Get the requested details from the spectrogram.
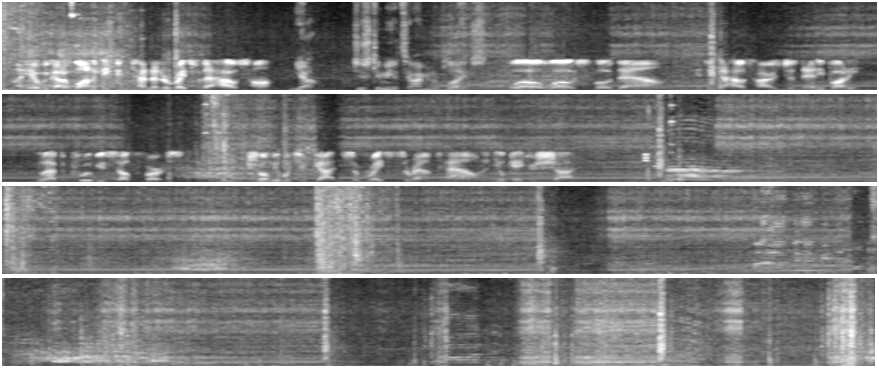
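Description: A sports car engine revs and roars as the car accelerates and shifts gears.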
